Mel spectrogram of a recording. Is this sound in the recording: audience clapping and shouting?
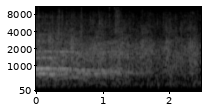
yes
